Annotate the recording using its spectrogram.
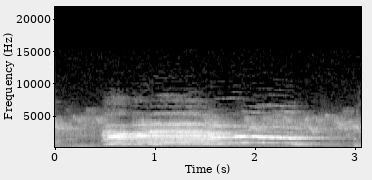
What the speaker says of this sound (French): Il y a le coq.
